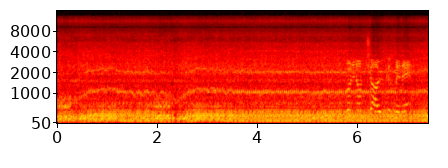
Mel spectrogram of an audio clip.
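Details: Old Honda CBR600 track bike four-cylinder, first start after sitting long, on choke, not yet up to temperature: steady idle then clean pickup on throttle blips, slightly boggy; running again.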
